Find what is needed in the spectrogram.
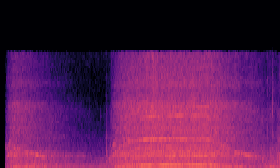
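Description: An electric appliance motor winding down. About a second and a half in it starts again, spins up to a steady whine, and winds down near the end.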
